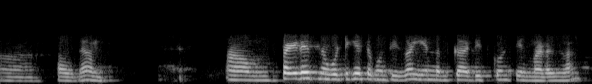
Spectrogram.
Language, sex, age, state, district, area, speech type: Kannada, female, 30-45, Karnataka, Bangalore Rural, rural, conversation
